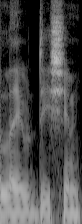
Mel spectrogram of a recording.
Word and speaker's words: Laodicean: Why does Jesus present himself with four different titles in the Laodicean church? And I might be butchering that name, but... – No, you said it right.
